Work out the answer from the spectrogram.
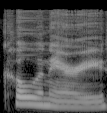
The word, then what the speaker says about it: Culina: Well, it's like culinary, so Culina.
